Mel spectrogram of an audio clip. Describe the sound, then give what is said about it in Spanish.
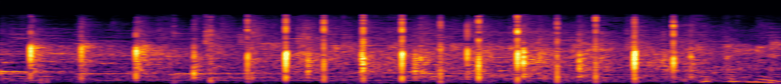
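An audience claps in a steady, quick rhythm at a live music event, with many sharp, even claps of moderate loudness running throughout. “Un aplauso fuerte.”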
